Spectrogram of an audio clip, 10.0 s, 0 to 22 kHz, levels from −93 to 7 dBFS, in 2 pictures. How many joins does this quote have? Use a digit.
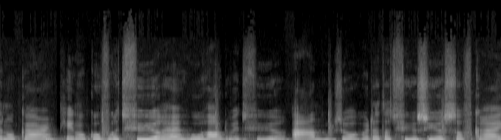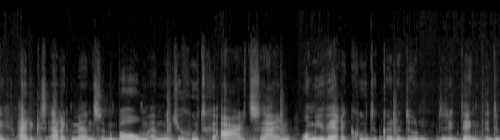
0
